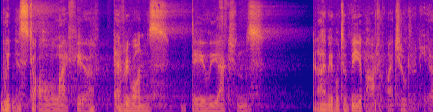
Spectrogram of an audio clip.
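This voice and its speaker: Using a put-on character voice, a man speaks very deep and low at a fairly slow pace, with long, frequent pauses. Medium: actual play. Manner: slow, formal, grandfatherly.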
